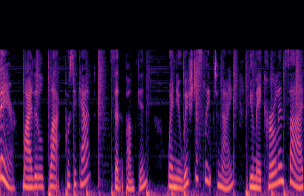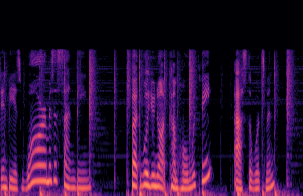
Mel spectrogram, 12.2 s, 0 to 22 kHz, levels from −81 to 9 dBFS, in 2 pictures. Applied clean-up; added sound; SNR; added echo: none; Drum / Drum kit; 11 dB; none.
